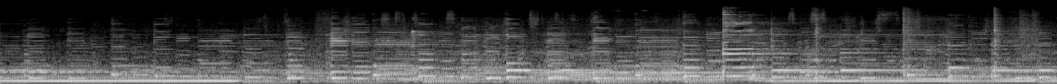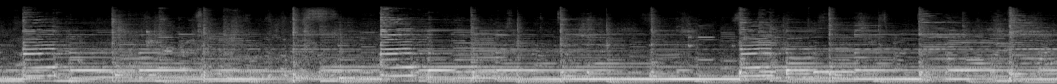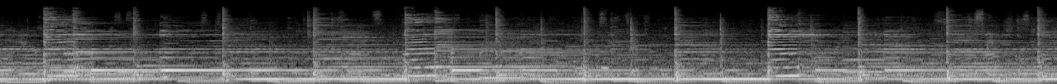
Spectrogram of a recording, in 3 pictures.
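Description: Live folk band playing an instrumental passage: strummed acoustic guitar, two bowed violins, electric guitar and drum kit, with held string notes over a steady beat.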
